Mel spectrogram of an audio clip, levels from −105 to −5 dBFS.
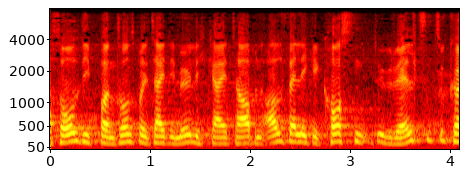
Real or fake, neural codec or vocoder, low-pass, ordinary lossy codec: real; none; 7.2 kHz; none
